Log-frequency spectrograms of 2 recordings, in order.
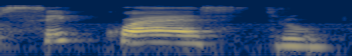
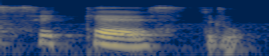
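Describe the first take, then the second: First: The u after the q is pronounced. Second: The u after the q is silent. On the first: The speaker calls it right. "eu falo sequestro... o é pronunciado" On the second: The speaker calls it wrong. "eu não vou falar sequestro"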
